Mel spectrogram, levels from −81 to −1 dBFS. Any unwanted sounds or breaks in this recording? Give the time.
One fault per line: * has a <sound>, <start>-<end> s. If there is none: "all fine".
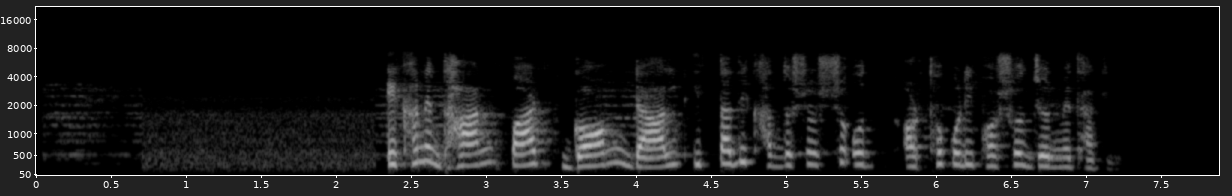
all fine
